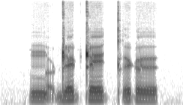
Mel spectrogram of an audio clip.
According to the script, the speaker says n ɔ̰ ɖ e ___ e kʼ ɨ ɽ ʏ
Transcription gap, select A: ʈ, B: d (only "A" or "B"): A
